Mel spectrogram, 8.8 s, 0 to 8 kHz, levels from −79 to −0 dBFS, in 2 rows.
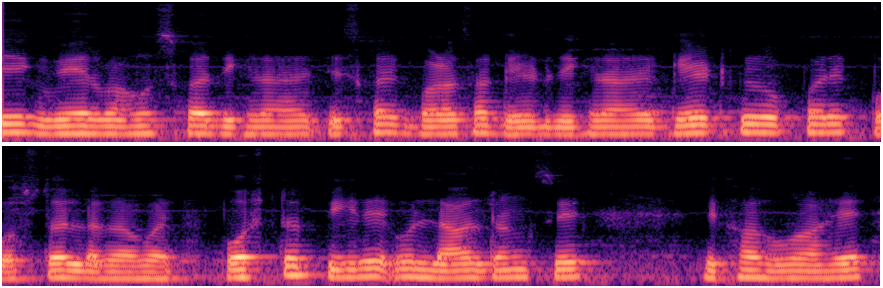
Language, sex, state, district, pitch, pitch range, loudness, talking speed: Hindi, male, Chhattisgarh, Bilaspur, 120 Hz, 110-125 Hz, -17 LUFS, 225 wpm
